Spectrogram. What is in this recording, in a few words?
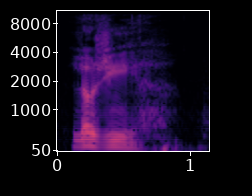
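"lo zhia", field, San Lucas Quiaviní Zapotec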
